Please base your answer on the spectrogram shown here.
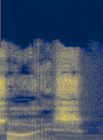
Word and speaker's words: Seuss: 1904, Dr. Seuss, which is actually pronounced Seuss, a fictitious name for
